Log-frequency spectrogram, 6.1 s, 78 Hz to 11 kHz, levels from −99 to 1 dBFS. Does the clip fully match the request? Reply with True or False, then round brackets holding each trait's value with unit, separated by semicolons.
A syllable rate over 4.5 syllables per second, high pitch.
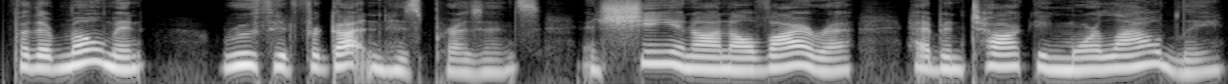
True (5.2 syllables/s; 205 Hz)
